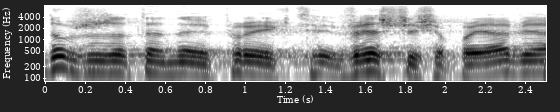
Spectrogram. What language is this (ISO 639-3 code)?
pol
